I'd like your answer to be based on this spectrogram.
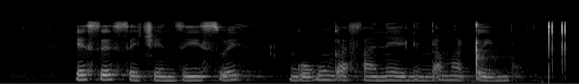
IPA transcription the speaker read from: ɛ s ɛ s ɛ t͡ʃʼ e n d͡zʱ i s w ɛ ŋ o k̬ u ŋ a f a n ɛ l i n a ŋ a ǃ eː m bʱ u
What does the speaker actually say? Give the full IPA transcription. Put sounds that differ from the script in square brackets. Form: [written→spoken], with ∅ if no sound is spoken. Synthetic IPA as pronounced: ɛ s ɛ s ɛ t͡ʃʼ e n d͡zʱ i s w ɛ ŋ o k̬ u ŋ a f a n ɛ l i [n→ŋ] a [ŋ→m] a ǃ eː m bʱ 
